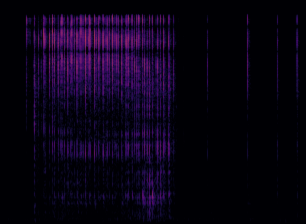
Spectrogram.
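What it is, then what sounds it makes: Fingernails tapping on an LCD TV screen. Long acrylic nails tap on the surface of a large flat LCD TV screen showing search results. A rapid, dense run of bright, dry clicks fills the first three and a half seconds, then a few sparse, separate taps follow.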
